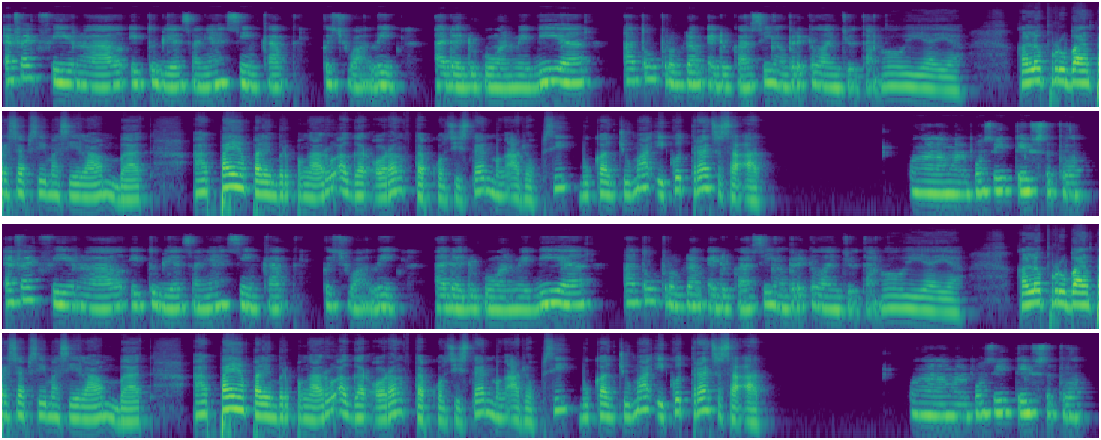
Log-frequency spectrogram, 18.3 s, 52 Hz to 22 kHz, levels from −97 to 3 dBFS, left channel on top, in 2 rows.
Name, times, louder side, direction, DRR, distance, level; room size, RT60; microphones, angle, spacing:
voice 1, 0.0-2.3 2.7-3.3 3.6-4.9 5.2-7.4 16.7-18.1, left 1 dB, 70° left, 3.9 m, -29 dB
voice 2, 7.3-15.5, right 1 dB, 10° right, 0.5 m, -27 dB
6.6 x 5.6 x 3.3 m
head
